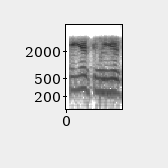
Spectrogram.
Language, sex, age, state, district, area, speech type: Odia, female, 18-30, Odisha, Balasore, rural, conversation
